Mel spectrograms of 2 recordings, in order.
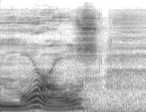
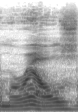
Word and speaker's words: morel: these are the the the very well-known morals um or morels I've heard it pronounced two different ways they have pits that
